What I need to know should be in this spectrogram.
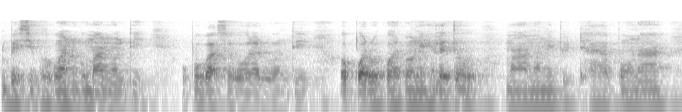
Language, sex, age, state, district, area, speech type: Odia, male, 18-30, Odisha, Rayagada, urban, spontaneous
